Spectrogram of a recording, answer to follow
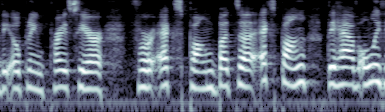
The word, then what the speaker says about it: Xpeng: I don't know how to pronounce this. Xpeng. Xpeng.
